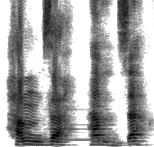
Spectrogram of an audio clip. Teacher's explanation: হলকের শুরু থেকে হামজা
